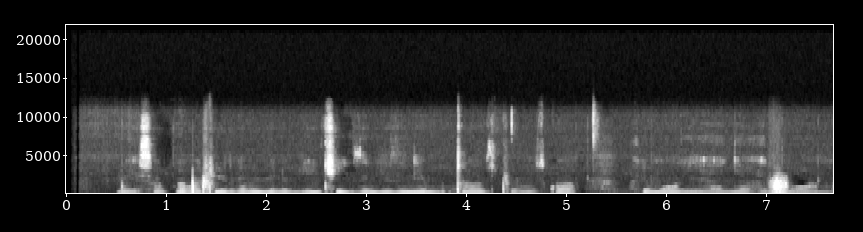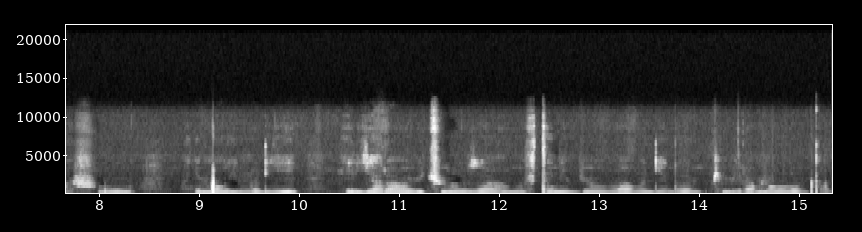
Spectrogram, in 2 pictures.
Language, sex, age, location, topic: Kinyarwanda, female, 18-24, Kigali, finance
